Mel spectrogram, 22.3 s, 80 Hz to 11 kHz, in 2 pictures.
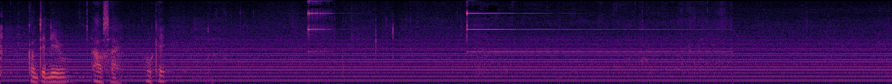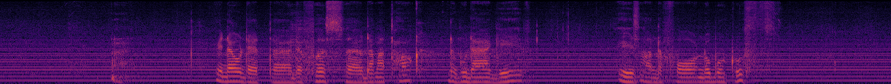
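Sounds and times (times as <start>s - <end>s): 
steady electrical hum: 0.0s - 22.2s
speech: 0.4s - 2.3s, 13.8s - 17.9s, 18.9s - 20.9s
small meditation bell ringing: 3.8s - 4.7s, 5.8s - 9.2s.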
